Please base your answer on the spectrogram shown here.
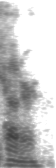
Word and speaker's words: Qatar: In every single statistical category that we are discussing today, they are crushing cutter the orqatar. I guess I can pronounce it both ways.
